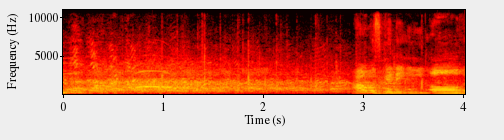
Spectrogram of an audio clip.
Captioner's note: audience laughing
